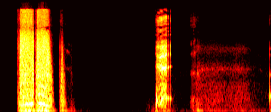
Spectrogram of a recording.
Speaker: Damn it. Hiccups. Are you serious? Why is it keep going?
